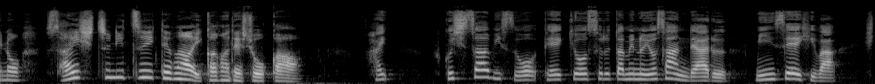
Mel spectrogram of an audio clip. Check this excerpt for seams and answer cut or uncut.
uncut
